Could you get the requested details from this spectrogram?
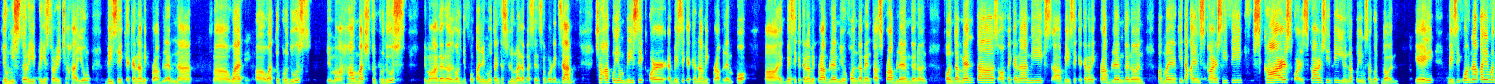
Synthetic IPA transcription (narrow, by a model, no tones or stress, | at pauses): jʊŋhist̪oɾipɾɛhist̪oɹit͡ʃɐkajʊŋ | bejsɪkɛkonamɪk̚pɹablɛmnɐ | ʔawɐt̪̚awɐt̪ːʊpɾod̪us | jʊŋmɐŋaɦawmat͡ʃt̪ʊpɹod̪us | jʊŋmɐŋaɡɐno̞nwɐɡ̚ɲɪpʊŋkɐlɪmuːt̪ɐnkɐsɛlʊmaːlɐbasjɐnsɐbɔɹd̪ɛkzam | t͡ʃɐkapʊjʊŋbejsɪkʔoɹbejsɪkʔɛkonamɪk̚pɹoblɛmpoʔ | ʔaːɛbɛjsɪk̚ɛkonamɪk̚pɹablɛmjʊŋfond̪ɐmɛnt̪ɐlspɹablɛmɡɐno̞n | fond̪ɐmɛnt̪ɐlsofʔɛkonamɪksabɛjsɪk̚ʔɛkonamɪk̚pɹablɛmɡɐno̞n | pɐɡ̚mɐnɐkiːt̪ɐkɐjoŋskaɹsit̪i | skaɹsʔoɹskaɹsit̪ijʊnːɐpʊjʊŋsɐɡot̪̚d̪onʔokɛj | bejsɪkwɐɡ̚nɐkɐjomɐ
